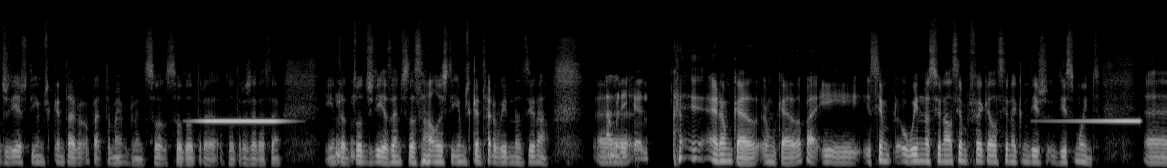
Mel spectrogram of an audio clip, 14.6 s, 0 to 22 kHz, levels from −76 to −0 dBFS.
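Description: At 2.28 s, right after "também pronto sou sou", a loudspeaker feedback squeal sets in. The microphone is picking up the loudspeaker it feeds, and loop gain exceeds unity at 1.2 kHz. That tone swells within a fraction of a second to about 10 dB above the speech and rings until 3.83 s. It returns at 12.88 s after "aquela cena que me", building more slowly over about a second, and holds to 14.29 s.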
